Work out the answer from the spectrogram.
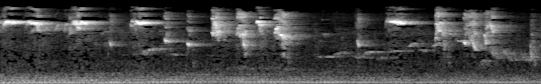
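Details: Jalak Rio myna singing vigorously, used to prompt quiet or untrained Jalak Rio birds. Rapid scratchy phrases mixed with piercing high whistles repeat densely throughout, with barely a pause between them.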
